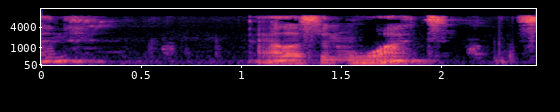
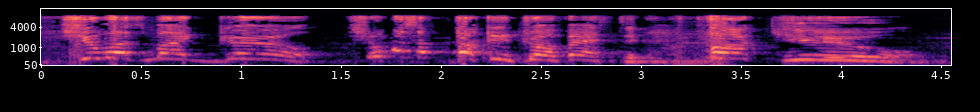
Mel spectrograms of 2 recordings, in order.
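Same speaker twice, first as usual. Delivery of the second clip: angry shout; 7 semitones higher than usual. Acted. Argument with friend.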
